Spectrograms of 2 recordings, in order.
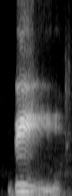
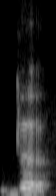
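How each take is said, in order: First: The vowel is a long 'ee' sound. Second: The vowel is a short 'uh' sound. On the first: "rhymes with free, the free ... the smile is getting broader" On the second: "It sounds sometimes rhymes with the. Like when we get really irritated"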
